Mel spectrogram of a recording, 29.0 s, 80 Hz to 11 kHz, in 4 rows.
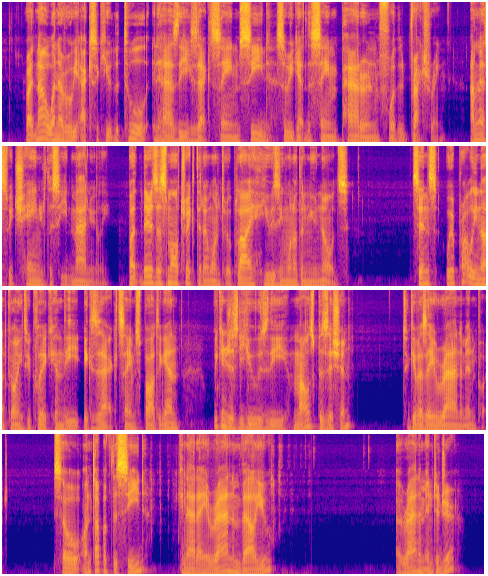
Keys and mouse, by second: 0.0 click, 0.0 g, 0.4 click, 3.2 click, 4.3 click, 12.2 middle click, 18.1 shift+a, 20.8 click, 22.7 click, 23.8 d, 24.0 click, 24.8 shift+a, 26.4 click, 27.2-28.3 drag.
